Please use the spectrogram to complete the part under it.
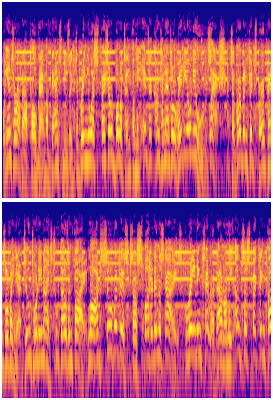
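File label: News Reel announcer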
